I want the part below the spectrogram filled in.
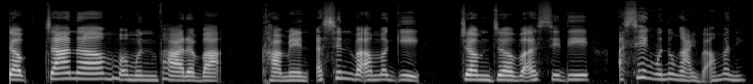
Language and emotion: Manipuri, happy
